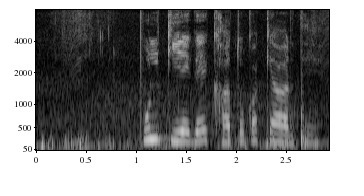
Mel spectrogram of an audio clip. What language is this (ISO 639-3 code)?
hin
